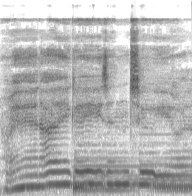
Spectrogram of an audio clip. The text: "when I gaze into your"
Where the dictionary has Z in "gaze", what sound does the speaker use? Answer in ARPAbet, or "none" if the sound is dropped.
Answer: Z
